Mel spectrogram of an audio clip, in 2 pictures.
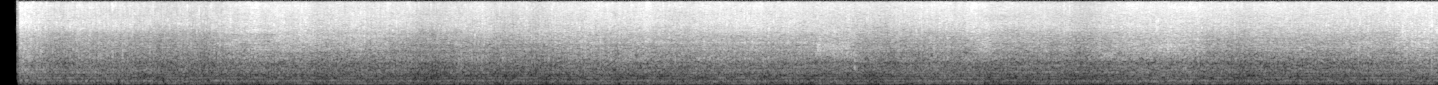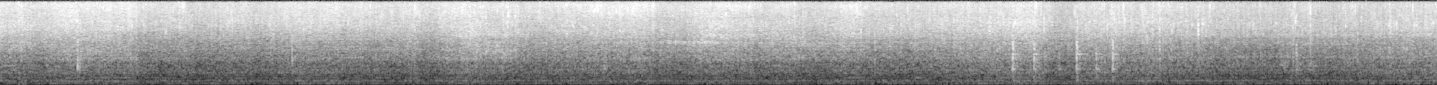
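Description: Slices of calf's liver sizzling in hot oil in a frying pan, with a spatula moving and turning them. A few sharp clicks sound near the end.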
